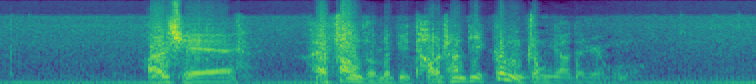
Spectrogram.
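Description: An elderly man speaks slowly and calmly.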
